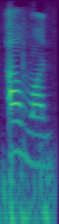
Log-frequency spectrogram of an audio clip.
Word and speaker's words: almond: it to me seven so as almond test popular force are tricky because the l is silent and would say seven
